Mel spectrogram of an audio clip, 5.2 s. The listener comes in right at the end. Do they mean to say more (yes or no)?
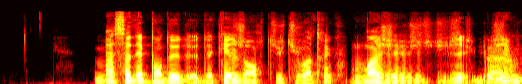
no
